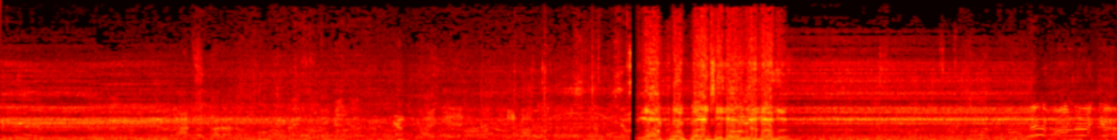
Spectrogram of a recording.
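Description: A crowd of men talks and calls out all around, outdoors.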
